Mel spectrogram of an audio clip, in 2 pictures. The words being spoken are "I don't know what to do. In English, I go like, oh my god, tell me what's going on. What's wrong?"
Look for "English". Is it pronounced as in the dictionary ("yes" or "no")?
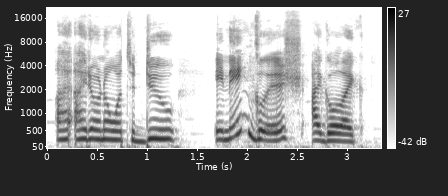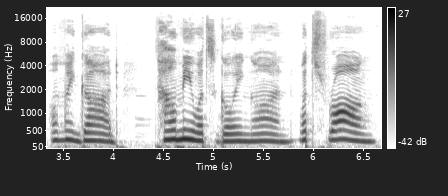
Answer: yes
